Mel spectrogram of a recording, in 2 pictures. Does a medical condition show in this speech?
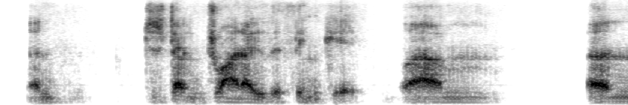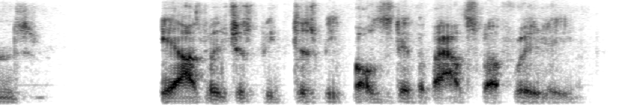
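Yes: total laryngectomy; squamous cell cancer right vocal cord, radiotherapy, recurrence, total laryngectomy at Churchill, stoma breathing, valve; about three years since diagnosis, new valve fitted yesterday by salt team; croaky voice five years before diagnosis, voice now very good, better than before, accent kept.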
